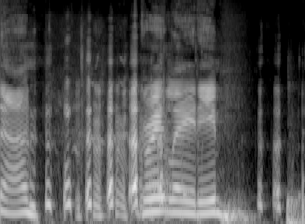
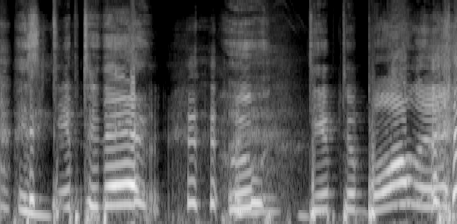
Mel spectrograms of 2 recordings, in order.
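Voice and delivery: higher, laughing mock prank-call voice; prank caller; 6 semitones higher, 3 dB louder, slower than usual. Riffing a prank phone call, higher laughing caller voice. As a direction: play the prank caller asking for a name.

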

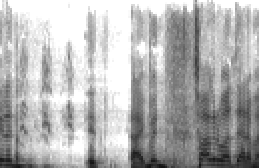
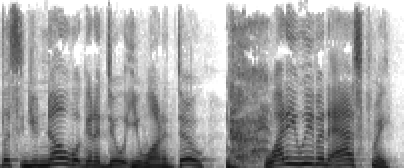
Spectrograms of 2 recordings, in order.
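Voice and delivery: higher-pitched plea breaking into a laugh; laughing exasperation; 8 semitones higher than usual. Retold or imitated. Husband giving in to wife's pointless question, laughing exasperation. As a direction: retell giving up, laughing through the protest. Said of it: "I just kept laughing".

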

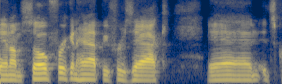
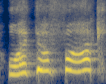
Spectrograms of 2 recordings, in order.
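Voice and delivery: shocked quote; 4 dB louder, slower than usual. Retold or imitated. Retold shocked reaction mid-stream.

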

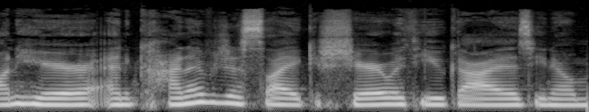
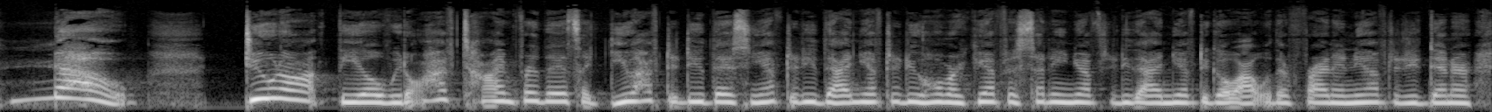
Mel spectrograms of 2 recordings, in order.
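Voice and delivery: high, insistent mock scolding, running into a list; bossy self-scolding; 5 semitones higher, much faster than usual. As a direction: imitate a nagging inner taskmaster piling on chores. Acts out her old self-scolding.

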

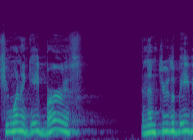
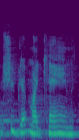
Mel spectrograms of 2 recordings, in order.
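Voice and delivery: ordinary talk, nothing marked

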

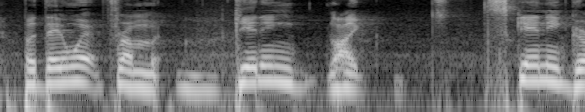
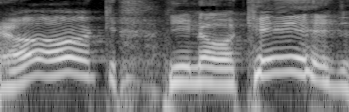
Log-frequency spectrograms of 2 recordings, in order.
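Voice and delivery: surprised crowd; 6 semitones higher than usual. Retold or imitated. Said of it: "They're like".

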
